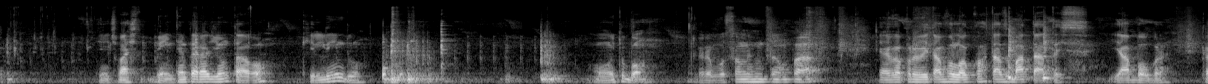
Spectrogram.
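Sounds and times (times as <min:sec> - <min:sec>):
spatula clicking and scraping pot: 0:00.0 - 0:02.6.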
